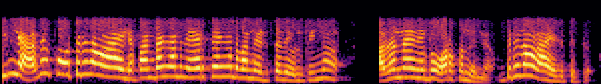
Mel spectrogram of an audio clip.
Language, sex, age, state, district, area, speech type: Malayalam, female, 45-60, Kerala, Pathanamthitta, urban, conversation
